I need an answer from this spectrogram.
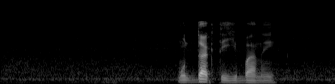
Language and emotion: Russian, angry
